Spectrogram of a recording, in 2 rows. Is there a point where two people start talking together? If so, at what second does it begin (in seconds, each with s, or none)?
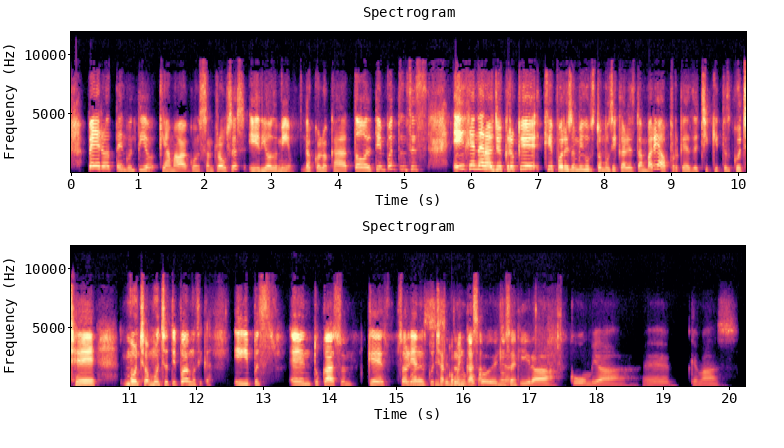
15.2 s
